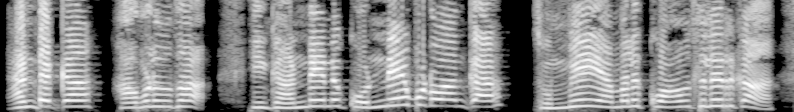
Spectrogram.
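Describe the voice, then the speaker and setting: A woman with a Kanyakumari Tamil accent, talking fast in a very high voice with a lamenting, complaining tone. Her sound is bright and tense. The recording is close and dry. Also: no room sound. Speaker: comedy sketch performer. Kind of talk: one-person village comedy skit.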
